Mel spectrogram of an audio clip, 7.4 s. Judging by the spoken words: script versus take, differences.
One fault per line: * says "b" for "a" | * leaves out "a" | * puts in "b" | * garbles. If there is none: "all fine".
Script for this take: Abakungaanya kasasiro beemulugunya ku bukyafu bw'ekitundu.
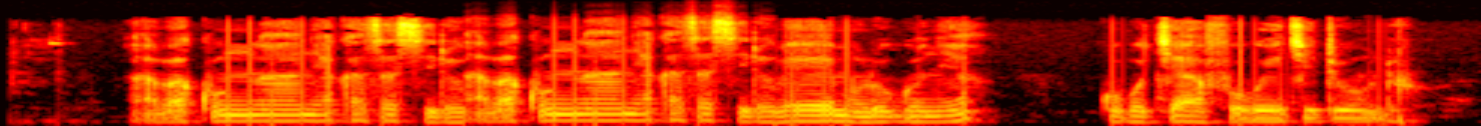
* puts in "abakungaanya kasasiro"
